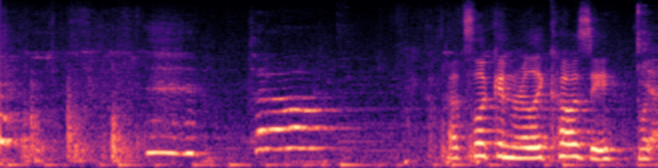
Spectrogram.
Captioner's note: giggles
